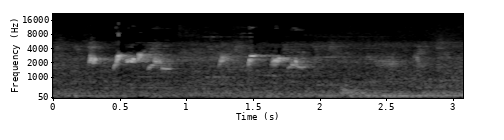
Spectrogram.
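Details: Red-whiskered bulbul during training: a short run of sharp, bright whistled chirps and warbles, three to four quick notes grouped together, then a fading quieter note, over a low steady hum.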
